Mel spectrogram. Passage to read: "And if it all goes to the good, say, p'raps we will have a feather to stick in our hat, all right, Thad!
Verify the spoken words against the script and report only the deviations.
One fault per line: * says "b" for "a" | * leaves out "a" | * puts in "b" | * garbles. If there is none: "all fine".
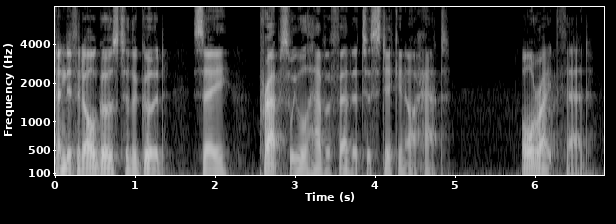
all fine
